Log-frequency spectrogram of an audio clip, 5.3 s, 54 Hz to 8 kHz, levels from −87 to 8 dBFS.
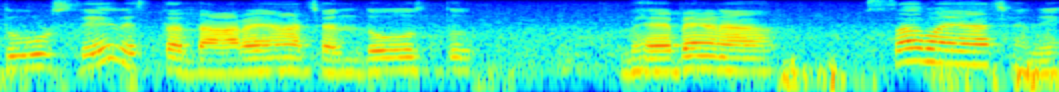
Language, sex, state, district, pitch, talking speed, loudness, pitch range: Garhwali, female, Uttarakhand, Tehri Garhwal, 175 Hz, 125 wpm, -18 LUFS, 165-195 Hz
